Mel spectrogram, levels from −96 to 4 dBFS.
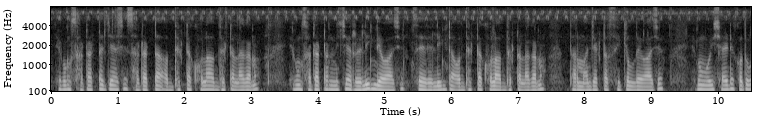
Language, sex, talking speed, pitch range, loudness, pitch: Bengali, male, 205 wpm, 130-150 Hz, -30 LUFS, 140 Hz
